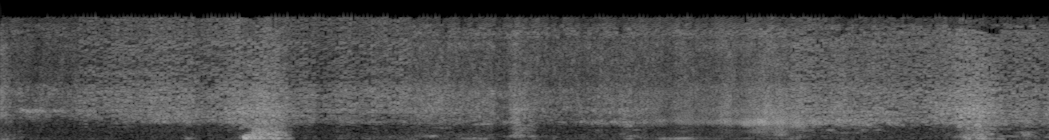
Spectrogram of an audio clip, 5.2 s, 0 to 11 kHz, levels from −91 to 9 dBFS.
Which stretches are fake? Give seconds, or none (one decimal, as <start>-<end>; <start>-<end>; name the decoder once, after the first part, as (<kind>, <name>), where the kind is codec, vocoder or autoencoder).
3.2-4.0 (vocoder, WaveNeXt)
